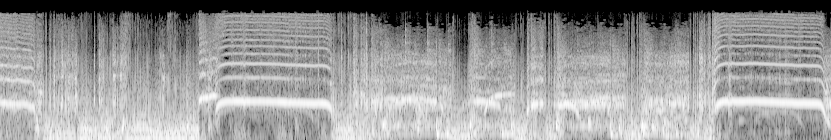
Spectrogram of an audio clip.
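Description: Live concert: amplified music over the PA with a heavy bass beat, and an audience screaming and cheering throughout. Three long, high-pitched screams are held near the microphone: at the start, about three seconds in, and near the end.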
